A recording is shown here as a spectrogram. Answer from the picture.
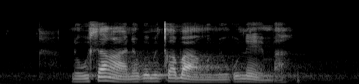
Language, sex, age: Zulu, male, 19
